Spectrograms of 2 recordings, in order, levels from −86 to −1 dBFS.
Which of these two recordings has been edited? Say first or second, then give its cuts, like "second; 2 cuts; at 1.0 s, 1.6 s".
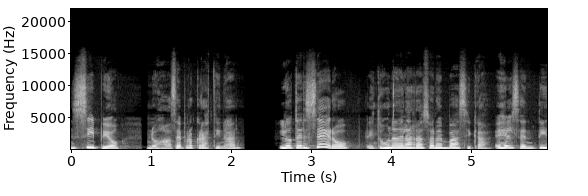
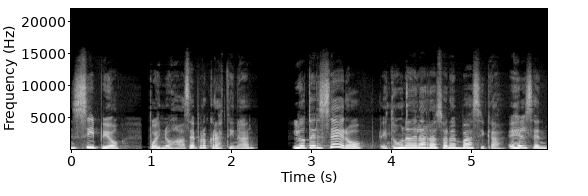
first; 1 cut; at 0.9 s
